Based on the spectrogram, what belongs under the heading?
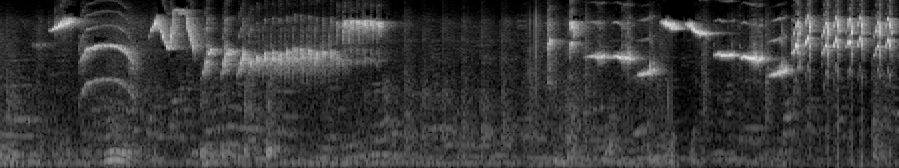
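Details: Javan hill blue flycatcher in a pairing cage sings arching whistles and long level sweet tones. After a pause come falling slurred notes and a rapid high trill at the end.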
